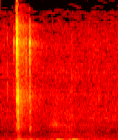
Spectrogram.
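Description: Faint, quick clicks come from a computer keyboard as a short line of Korean text is typed in Photoshop, with a couple of light keystrokes over a quiet room hum.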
